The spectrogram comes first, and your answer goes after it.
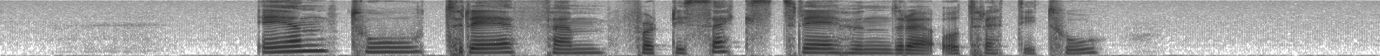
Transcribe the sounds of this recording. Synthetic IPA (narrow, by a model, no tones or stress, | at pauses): ʔeːnt̪ʰuːt̪ʰɾeːfɛmfœʈɪsɛkst̪ʰɾeːhʉnd̪ɾəʔo̰ːt̪ʰɾɛt̪ɪt̪ʰuː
